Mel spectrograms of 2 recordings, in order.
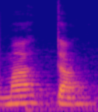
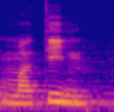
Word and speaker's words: matin: Mañana, matin. No quiero escuchar matin porque no se pronuncia de esa manera, se pronuncia matin.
